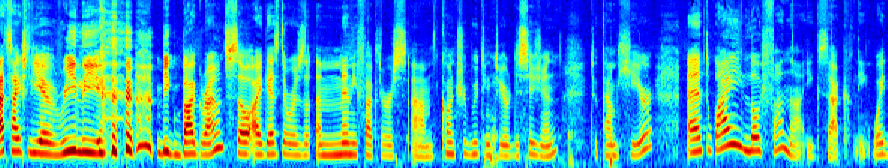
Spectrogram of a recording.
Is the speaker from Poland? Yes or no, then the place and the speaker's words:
yes; Poland; I can't relate because I'm from Poland, so the weather is even worse, I think.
